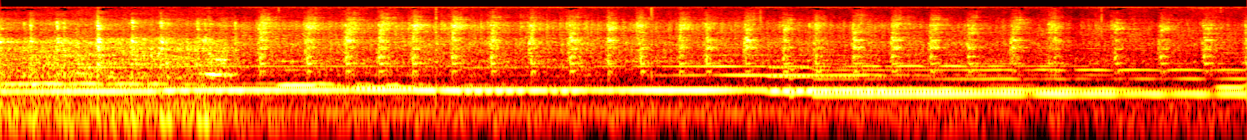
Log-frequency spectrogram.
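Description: Film background score: long held notes on a wind instrument, stepping slowly from pitch to pitch, over a steady quick beat. A low rumble underneath fades out about a second in.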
